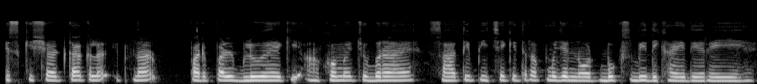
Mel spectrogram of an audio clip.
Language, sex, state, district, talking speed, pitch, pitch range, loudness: Hindi, male, Rajasthan, Jaipur, 215 wpm, 185 Hz, 180-195 Hz, -16 LUFS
